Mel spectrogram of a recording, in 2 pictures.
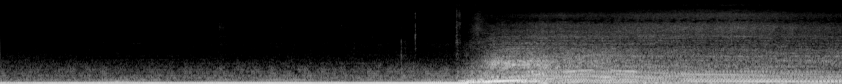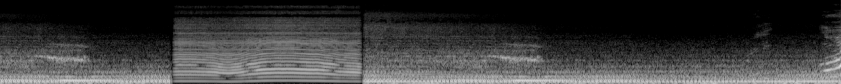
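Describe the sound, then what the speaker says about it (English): A Pontiac GTO engine revs hard and roars steadily during a burnout, with a brief rising whine of spinning tires, loud and close throughout. "Listen to this car, it's tight."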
